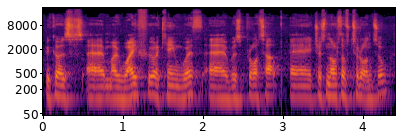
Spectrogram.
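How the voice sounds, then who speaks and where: A man with a Scottish accent from Scotland, a guest on a local show, talks casually while painting in the studio, explaining a program with a rambling delivery full of fillers and restarts. His mid-range voice has a steady, darkish tone and a moderate pace, with a little hiss or hum in the recording.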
